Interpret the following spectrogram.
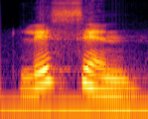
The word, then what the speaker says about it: listen: After that, in this picture, the boy listen, يستمع, listen. Listen, L-I-S-T-E-N, listen يعني يستمع. واخدين بالكم يا أولاد, أنا قلت listen, وإحنا استهجنا إيه, L-I-S والT فين, silent, صوتها silent, مش بينطقوا, بقول listen.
